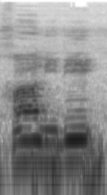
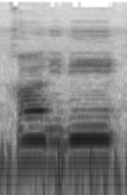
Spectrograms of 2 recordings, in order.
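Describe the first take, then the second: No difference in how they are said.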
